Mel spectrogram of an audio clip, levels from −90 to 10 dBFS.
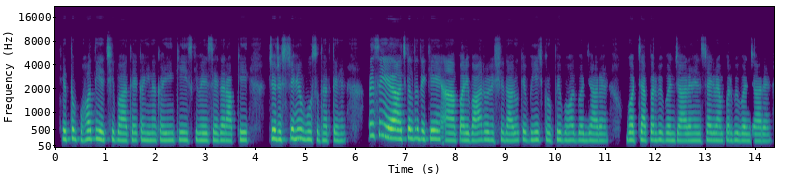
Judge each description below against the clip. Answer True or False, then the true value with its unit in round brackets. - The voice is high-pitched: True (210 Hz)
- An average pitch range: False (2.0 semitones)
